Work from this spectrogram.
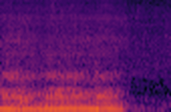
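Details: A pet dog snoring heavily: one long, deep, droning snore lasting just over a second, steady and rumbling, then it cuts off into near silence.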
